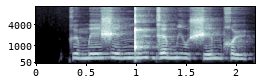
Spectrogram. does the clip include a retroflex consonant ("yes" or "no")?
no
